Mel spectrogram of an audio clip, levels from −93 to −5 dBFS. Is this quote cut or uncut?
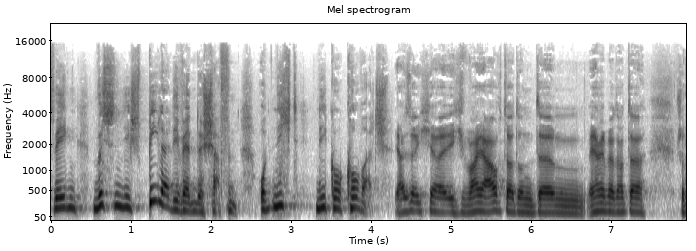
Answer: cut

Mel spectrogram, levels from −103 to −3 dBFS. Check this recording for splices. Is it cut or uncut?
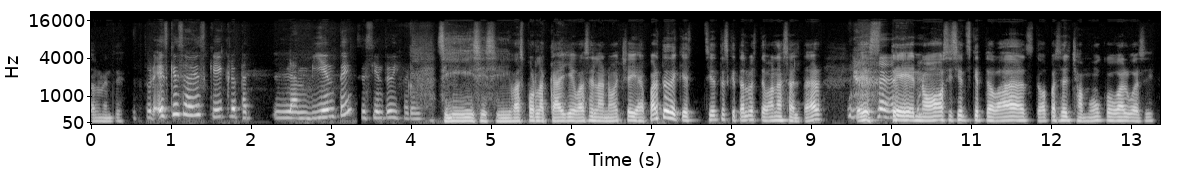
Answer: cut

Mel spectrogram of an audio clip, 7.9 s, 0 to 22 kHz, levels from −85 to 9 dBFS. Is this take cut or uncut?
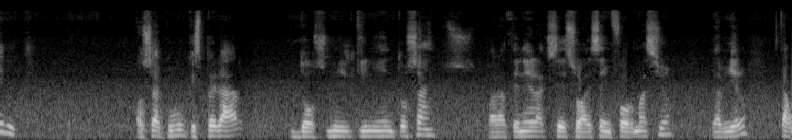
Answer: uncut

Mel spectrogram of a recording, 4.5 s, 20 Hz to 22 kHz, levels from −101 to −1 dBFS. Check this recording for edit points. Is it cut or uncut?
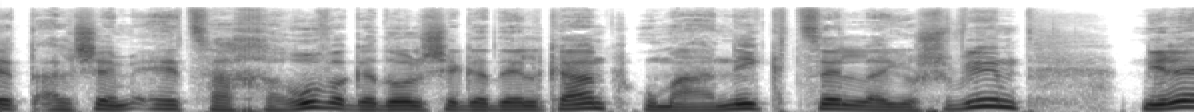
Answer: cut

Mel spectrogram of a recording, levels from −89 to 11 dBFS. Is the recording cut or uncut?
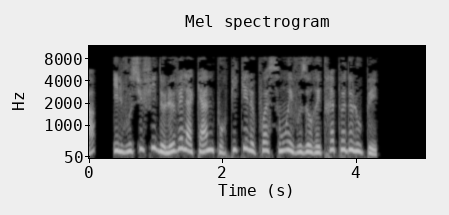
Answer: uncut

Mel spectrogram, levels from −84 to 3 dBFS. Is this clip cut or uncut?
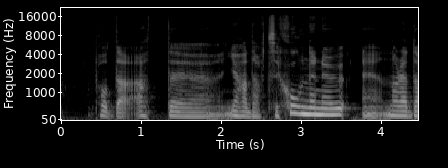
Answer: uncut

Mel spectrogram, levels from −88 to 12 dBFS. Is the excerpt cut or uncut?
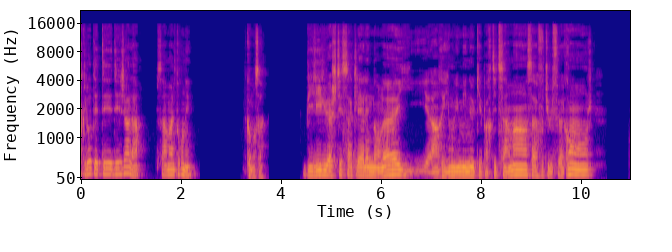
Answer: cut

